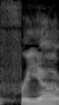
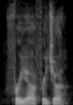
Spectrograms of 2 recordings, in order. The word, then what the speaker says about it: Freyja: Next, I run 2, I'm going to butcher her name, Regalia of Fertility, either Freyja or Freyja. I'm pretty sure that J is silent, but Freyja, yeah.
